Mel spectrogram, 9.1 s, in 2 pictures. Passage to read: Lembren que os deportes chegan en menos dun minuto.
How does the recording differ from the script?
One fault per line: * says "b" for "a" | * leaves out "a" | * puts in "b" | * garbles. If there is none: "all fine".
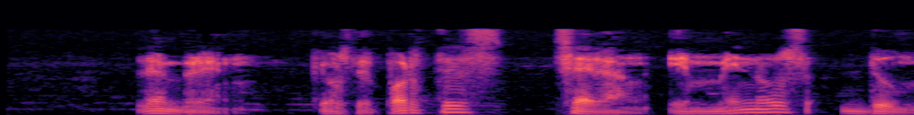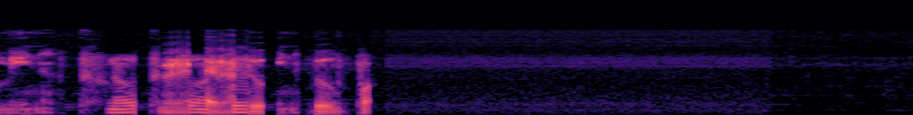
* garbles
